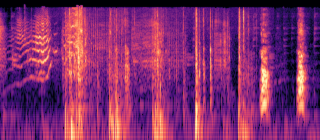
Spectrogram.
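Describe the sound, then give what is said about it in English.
A junkyard dog named Slurp gives a short rising whine, then barks about seven times in a steady, evenly spaced series, loud, with no one talking. “It's always good to have a junkyard dog as a friend.”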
